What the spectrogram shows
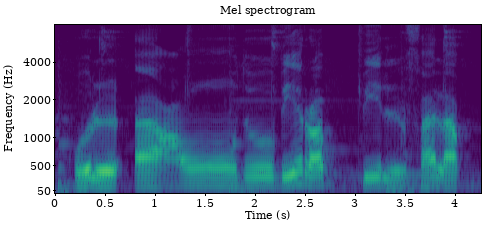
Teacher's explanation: Qul a'u, au-nya itu dibaca panjang ya, itu namanya mad tabi'i. Ada wawu sukun didahului dengan dhamma, jadi itu mad tabi'i.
